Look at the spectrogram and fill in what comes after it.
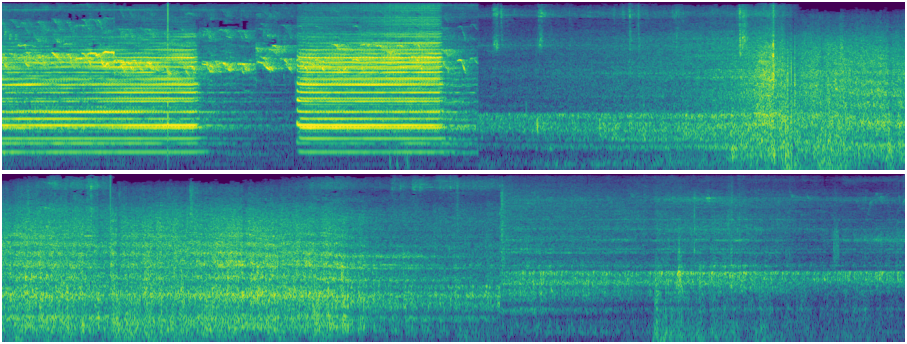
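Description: Train horn sounding two long blasts, the second starting about three seconds in. Then a passenger train passes close by, its wheels running over the rails, loudest in the middle and fading away.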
